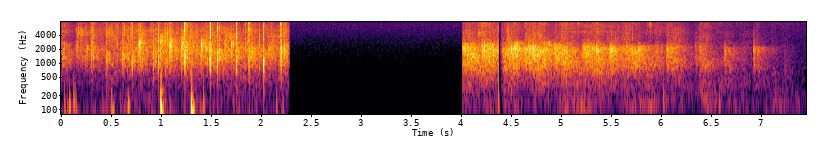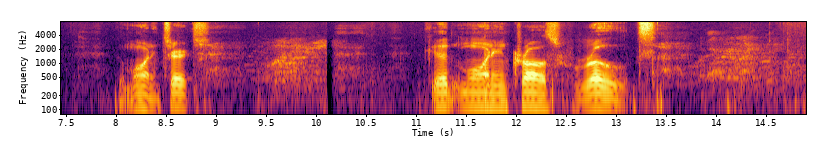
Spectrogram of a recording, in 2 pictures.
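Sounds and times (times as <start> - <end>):
audience applauding: 0.0 - 2.3, 4.0 - 7.3
speech: 8.1 - 9.0, 11.2 - 13.6.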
